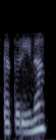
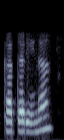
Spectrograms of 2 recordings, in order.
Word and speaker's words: Caterina: My name is Katarina. Thank you both for taking my call. – Can you say your name again or spell it for us? – It's sure. Katarina, C-A-T-E-R-I-N-A. – C-H-E? – C is in cat, A-T. E-R, Katarina. – I-N-A.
